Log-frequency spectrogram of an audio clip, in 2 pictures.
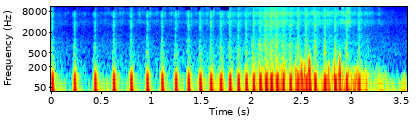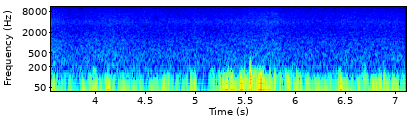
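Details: Rhythmic low engine pulses speed up and grow louder for about three seconds, then fade to a quiet, uneven rumble with a brief later swell; no animal voice is heard.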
